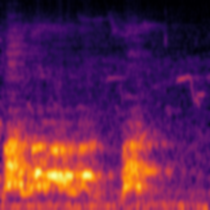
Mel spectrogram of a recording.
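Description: Two loud, close dog barks about a second apart, each a short rough burst, with a faint high whine trailing at the end.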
